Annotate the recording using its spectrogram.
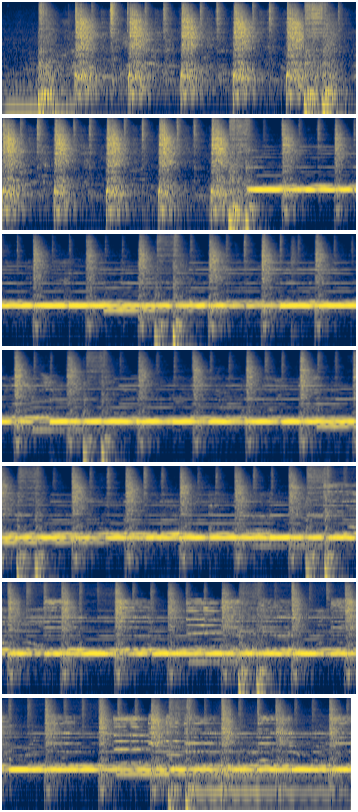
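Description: A live rock band plays through the PA: electric guitar, keyboard, bass and drum kit. For the first seven seconds there are evenly spaced strikes, about two a second, then the full band comes in with a long held note over it.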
